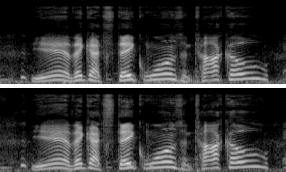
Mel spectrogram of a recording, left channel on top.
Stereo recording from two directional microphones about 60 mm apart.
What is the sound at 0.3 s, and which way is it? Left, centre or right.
Speech, centre.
